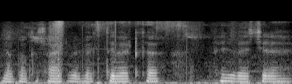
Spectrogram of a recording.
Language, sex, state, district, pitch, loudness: Hindi, male, Chhattisgarh, Bilaspur, 130 Hz, -19 LUFS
